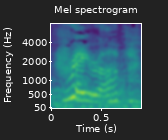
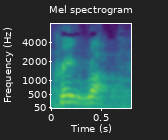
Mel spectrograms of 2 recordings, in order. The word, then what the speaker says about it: Krarup: Now give us the official pronunciation. Krarup. Krarup.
